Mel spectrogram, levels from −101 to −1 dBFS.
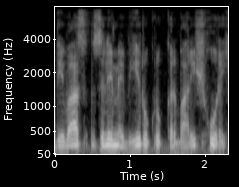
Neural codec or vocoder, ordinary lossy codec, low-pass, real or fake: vocoder, 22.05 kHz, 80 mel bands, WaveNeXt; none; 7.2 kHz; fake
